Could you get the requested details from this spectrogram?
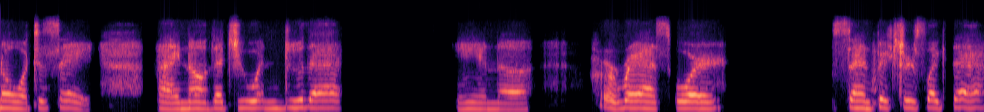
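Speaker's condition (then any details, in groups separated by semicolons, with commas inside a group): Cerebral palsy; tracheotomy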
